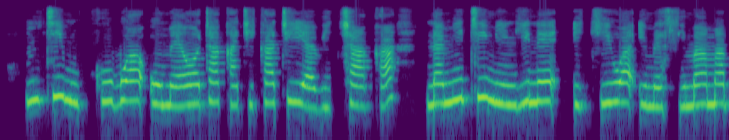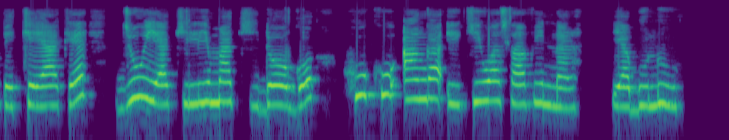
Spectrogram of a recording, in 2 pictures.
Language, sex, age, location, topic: Swahili, female, 18-24, Nairobi, government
